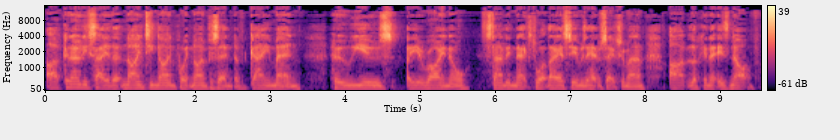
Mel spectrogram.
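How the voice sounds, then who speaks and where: A man's voice: on the low side, little pitch movement, brisk. A man co-hosting a radio show, arguing in casual, teasing comic banter.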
